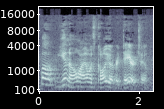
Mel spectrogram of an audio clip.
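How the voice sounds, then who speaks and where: A woman plays a flustered, exasperated nephew in a radio play, halting and repeating himself. The recording is echoey with faint noise. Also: mid-range voice, very animated, lightly acted. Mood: flustered, dismissive. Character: flustered, exasperated nephew, a harried theater critic. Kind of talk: old-time radio theater acting.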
